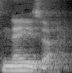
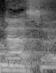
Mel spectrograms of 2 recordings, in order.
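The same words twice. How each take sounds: First: "nasa" said NAY-zuh, long a and a z sound; right pronunciation. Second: "nasa" said NA-suh, short flat a like in "cat"; wrong pronunciation. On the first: Correcting his own slip, "nasa" said the proper way, NAY-zuh. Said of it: "it's nasa". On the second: Correcting his own name for the space agency, "nasa" said wrong as NASS-uh. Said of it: "It's not nasa". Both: Shown as a demonstration.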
